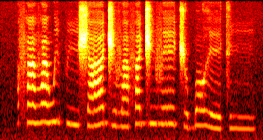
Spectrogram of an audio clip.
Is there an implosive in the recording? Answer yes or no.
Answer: yes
